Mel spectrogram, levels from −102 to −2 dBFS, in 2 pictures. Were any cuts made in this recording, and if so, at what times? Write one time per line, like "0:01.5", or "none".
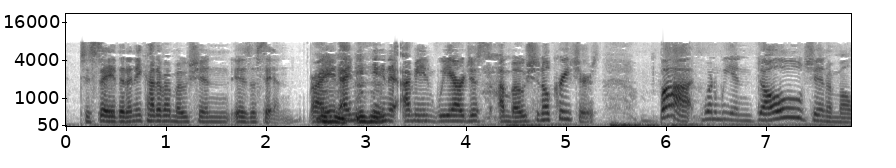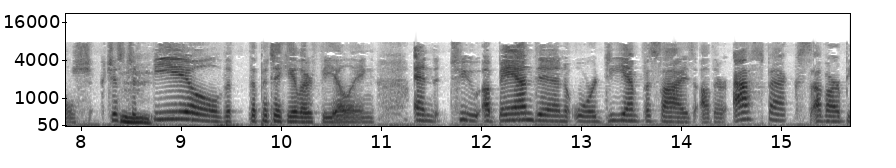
0:08.2
0:09.6
0:11.3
